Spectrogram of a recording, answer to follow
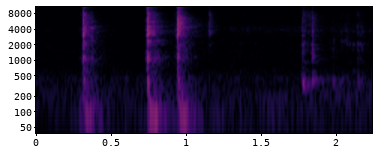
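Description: Metal spoon knocking and scraping inside a jar of mayonnaise as it is scooped out: four short, sharp knocks, the two loudest close together about a second in.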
